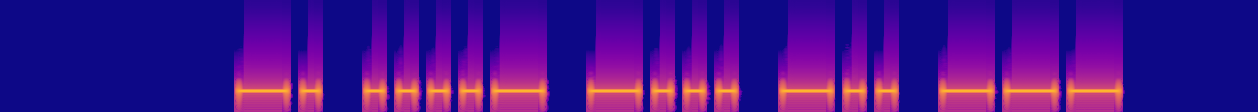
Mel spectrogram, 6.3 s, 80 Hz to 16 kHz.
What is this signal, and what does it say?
Morse code, heard as a keyed tone, about 15 wpm, 700 Hz. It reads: N4BDO
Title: USA Call Signs - 5 Characters - 3x Character Spacing - 15wpm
